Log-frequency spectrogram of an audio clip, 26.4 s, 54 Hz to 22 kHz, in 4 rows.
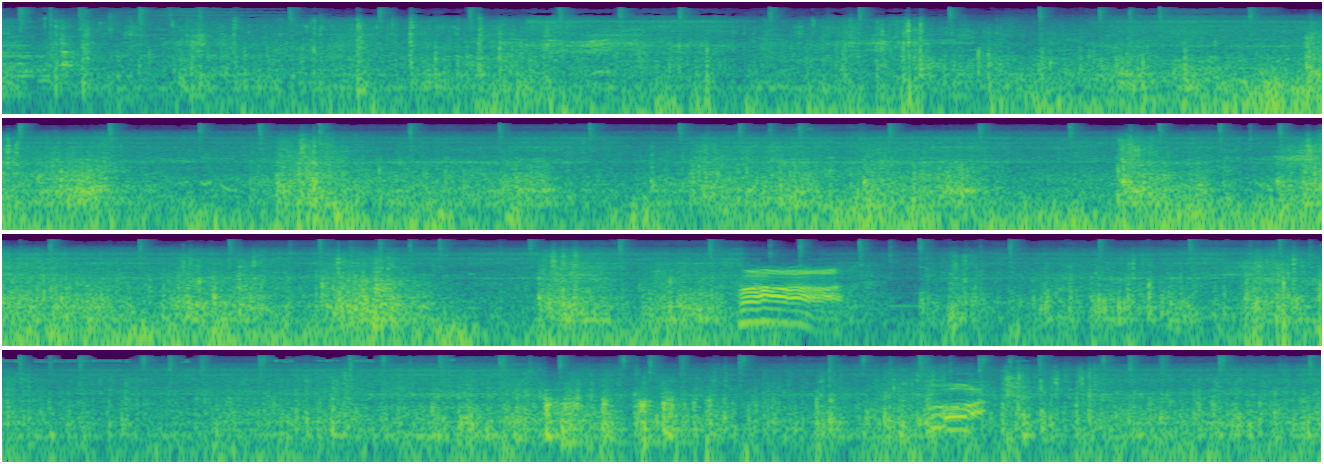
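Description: Mountain bike ridden fast down a dry dirt singletrack, heard from a camera on the rider: a steady rumble of tyres and wind on the microphone, with a constant clatter of chain, frame and suspension knocking over roots and bumps. A short shout from a rider comes about 17 seconds in.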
